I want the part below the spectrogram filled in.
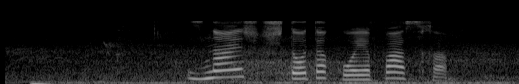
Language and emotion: Russian, neutral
